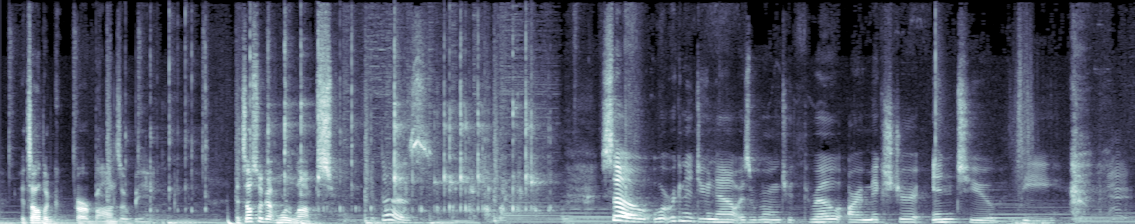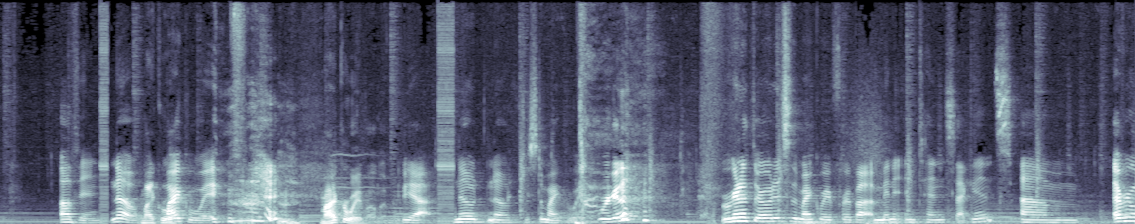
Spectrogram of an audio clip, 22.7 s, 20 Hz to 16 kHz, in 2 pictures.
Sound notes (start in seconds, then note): 9.8 whoosh noise; 10.7 chuckles; 12.3 screen buzzes; 13.5 laughs; 13.9 clears throat; 15.7 screen buzzes; 17.1 both laughing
